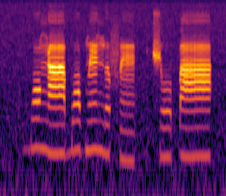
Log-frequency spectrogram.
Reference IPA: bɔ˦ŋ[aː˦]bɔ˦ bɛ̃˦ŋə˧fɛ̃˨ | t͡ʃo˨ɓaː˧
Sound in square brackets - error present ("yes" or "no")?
yes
